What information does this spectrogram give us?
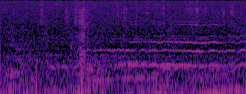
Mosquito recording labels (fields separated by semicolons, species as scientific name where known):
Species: Anopheles funestus s.s.; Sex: female; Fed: unfed; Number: one; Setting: cup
